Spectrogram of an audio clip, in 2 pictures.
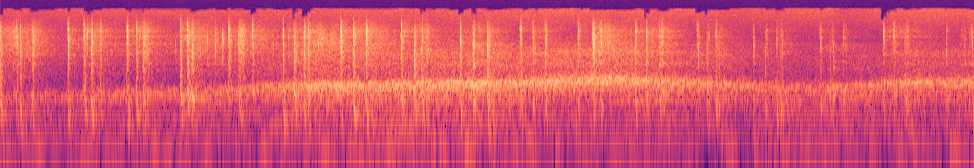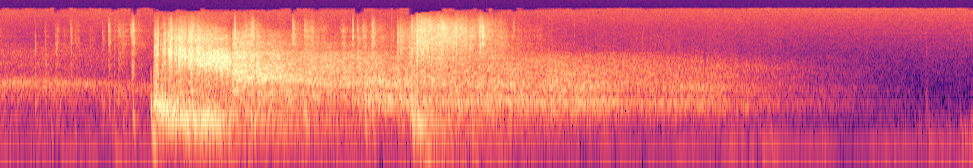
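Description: Gunfire sound effects: a stretch of scattered crackling shots, then a loud blast a little past the middle and a second one about two seconds later. The sound then dies away.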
